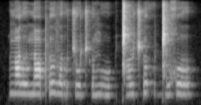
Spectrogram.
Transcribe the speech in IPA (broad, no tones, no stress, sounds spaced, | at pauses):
ŋ ɑ l ɤ l n ɑ pʼ ɵ v ʌ r t͡ʃ o t͡ʃʼ ɵ ŋ u | ɡ͡ǁ ɑ ɹ t͡ʃʼ ɵ h u ɡ͡ǁ e χʷ ɤ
